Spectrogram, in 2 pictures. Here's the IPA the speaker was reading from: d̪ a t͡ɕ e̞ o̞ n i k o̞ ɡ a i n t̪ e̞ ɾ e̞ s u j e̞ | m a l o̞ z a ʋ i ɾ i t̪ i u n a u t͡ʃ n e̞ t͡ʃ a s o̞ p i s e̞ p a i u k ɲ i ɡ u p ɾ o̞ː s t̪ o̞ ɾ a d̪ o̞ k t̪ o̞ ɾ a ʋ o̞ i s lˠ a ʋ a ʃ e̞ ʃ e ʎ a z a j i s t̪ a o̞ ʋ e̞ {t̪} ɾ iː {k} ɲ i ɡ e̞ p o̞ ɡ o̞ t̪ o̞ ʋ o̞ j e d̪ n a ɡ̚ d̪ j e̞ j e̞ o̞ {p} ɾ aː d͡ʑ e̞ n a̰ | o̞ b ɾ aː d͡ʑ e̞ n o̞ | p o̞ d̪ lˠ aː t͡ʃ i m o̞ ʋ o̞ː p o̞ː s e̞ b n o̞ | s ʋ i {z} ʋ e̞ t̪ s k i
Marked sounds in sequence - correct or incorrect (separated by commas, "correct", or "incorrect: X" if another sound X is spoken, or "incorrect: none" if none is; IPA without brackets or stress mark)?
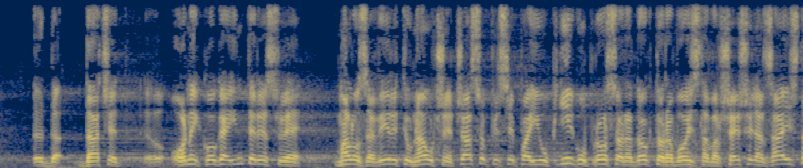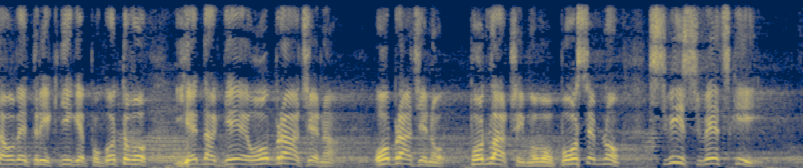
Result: correct, correct, incorrect: b, incorrect: s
